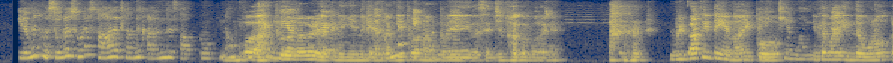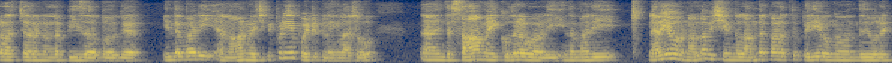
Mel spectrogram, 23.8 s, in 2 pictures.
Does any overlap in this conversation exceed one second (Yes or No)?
Yes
